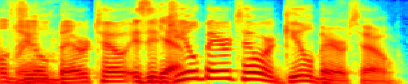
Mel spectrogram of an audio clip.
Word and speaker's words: Gilberto: to pronounce it right jilberto is it jilberto or Gilberto jilberto so is it GS or jets it's definitely gets St get so gets with a G but jilberto with a G it's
